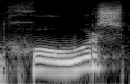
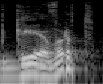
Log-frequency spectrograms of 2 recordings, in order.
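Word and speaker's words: Haworth: Впрочем, в э, русской транскрипции иногда произносят Гевард или Ховард. Так что, если где-то встретите имя Гевард, то знаете, что Хоуворс и Геверт – это одно и то же лицо.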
